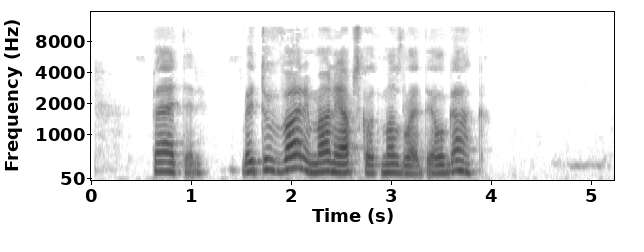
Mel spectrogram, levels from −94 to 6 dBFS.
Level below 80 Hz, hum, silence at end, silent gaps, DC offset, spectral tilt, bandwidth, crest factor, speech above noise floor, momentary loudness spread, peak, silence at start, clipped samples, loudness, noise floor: -70 dBFS; none; 1.4 s; none; under 0.1%; -7 dB/octave; 11.5 kHz; 18 dB; 54 dB; 11 LU; -10 dBFS; 0.65 s; under 0.1%; -27 LUFS; -80 dBFS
